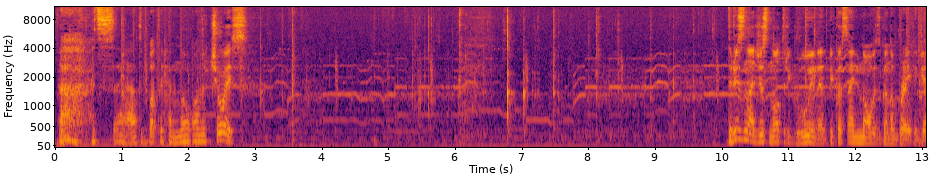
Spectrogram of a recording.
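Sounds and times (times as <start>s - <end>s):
soft slow background music: 0.0s - 13.0s
plastic headset earcup clicks: 1.0s - 11.9s.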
